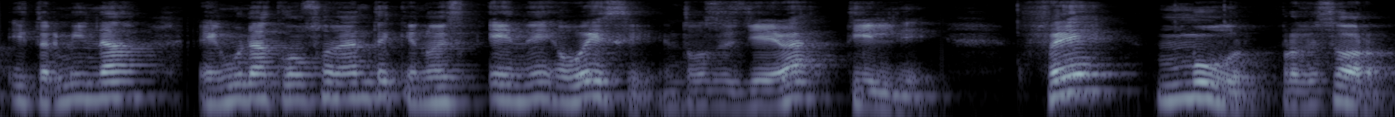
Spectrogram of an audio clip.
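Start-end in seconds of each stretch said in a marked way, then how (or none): 5.1-6.4 "Fe, mur" split, with FE high and loud; teacher's two-beat demo of "Fe, mur"; stress on penultimate syllable. Shown as a demonstration. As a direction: punch "Fe" hard, pause, then "mur". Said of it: "Última".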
